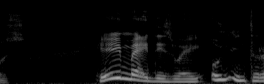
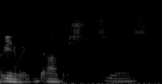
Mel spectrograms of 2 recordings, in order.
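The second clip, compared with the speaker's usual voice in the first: usual speaking voice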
